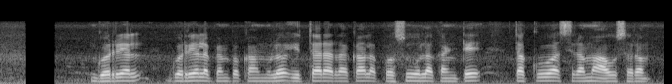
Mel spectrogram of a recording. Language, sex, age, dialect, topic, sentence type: Telugu, male, 18-24, Southern, agriculture, statement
